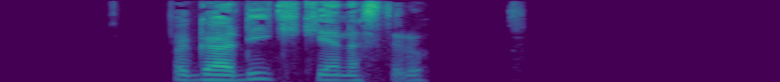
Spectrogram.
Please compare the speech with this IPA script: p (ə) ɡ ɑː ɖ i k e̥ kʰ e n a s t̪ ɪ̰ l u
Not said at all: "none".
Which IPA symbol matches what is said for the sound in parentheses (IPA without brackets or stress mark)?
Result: ə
